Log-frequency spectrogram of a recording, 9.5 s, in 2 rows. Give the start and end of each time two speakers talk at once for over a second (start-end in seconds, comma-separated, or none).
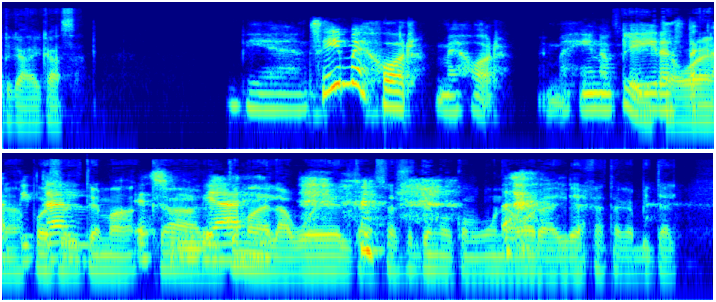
4.1-6.7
